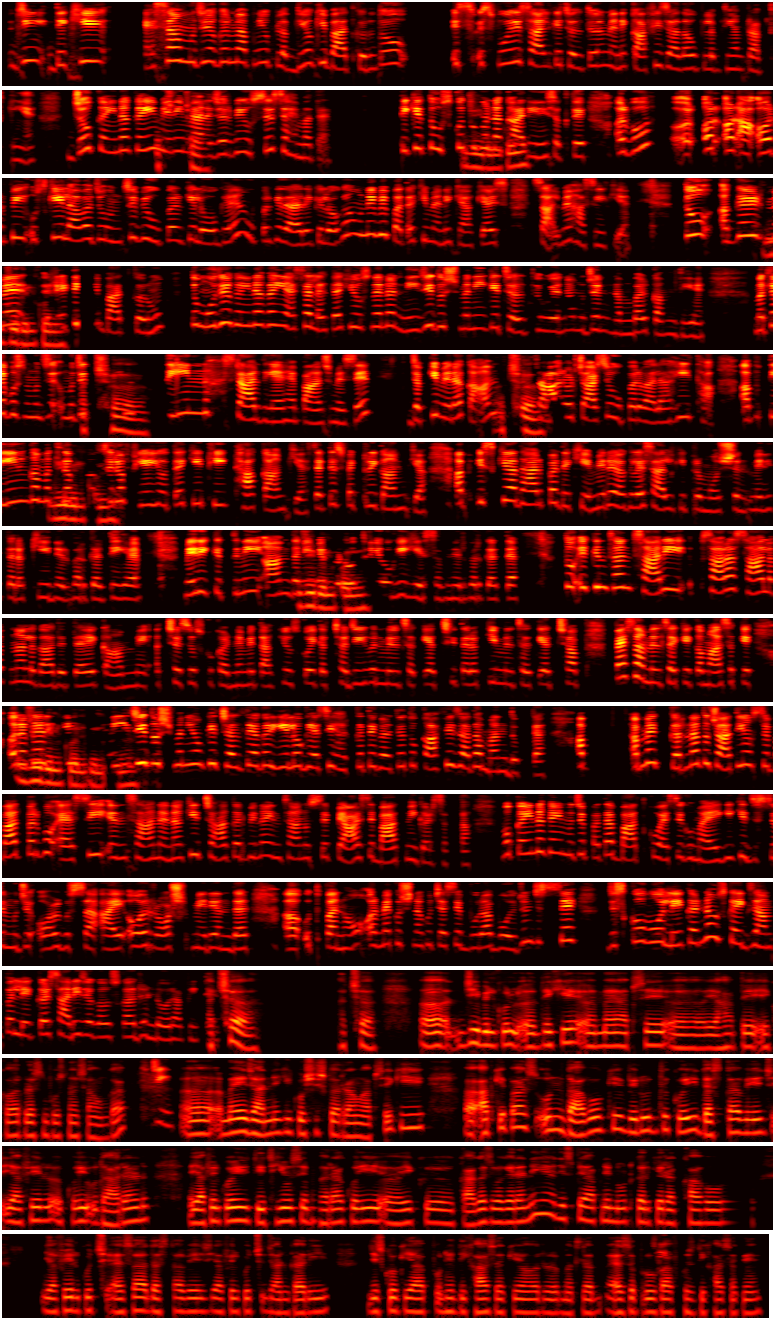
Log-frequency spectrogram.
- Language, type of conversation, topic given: Hindi, advice, आप अपनी प्रदर्शन समीक्षा के किन बिंदुओं से असहमत हैं?
- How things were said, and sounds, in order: other noise; distorted speech; other background noise; in English: "मैनेजर"; in English: "रेटिंग"; in English: "नंबर"; in English: "स्टार"; in English: "सैटिस्फैक्टरी"; in English: "प्रमोशन"; in English: "एग्ज़ाम्पल"; in English: "नोट"; in English: "एस अ प्रूफ"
